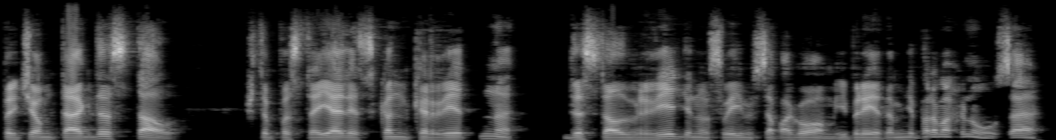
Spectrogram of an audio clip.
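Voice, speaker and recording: A man narrating a fairy-tale audiobook in a low, slow, even voice. The telling is unhurried and the sound is dull and lo-fi. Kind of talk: scripted fantasy narration.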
